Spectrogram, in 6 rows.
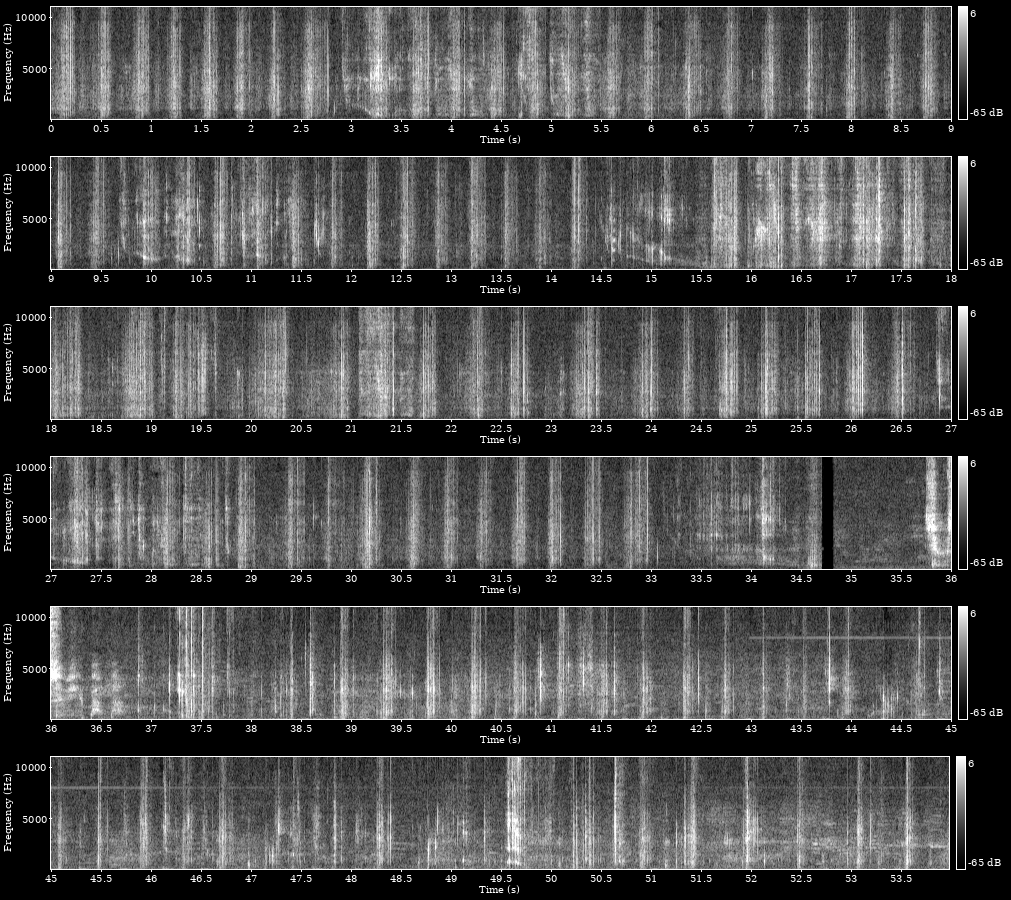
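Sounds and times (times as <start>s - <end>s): ice crunching while chewed: 0.0s - 34.7s, 37.1s - 53.9s
steady low hum: 0.0s - 53.9s.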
